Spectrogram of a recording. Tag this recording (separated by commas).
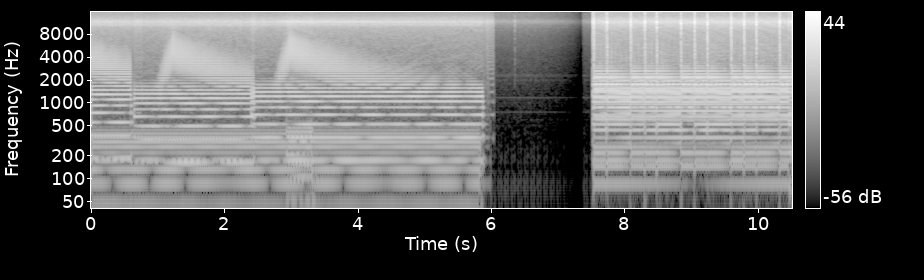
playing synthesizer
